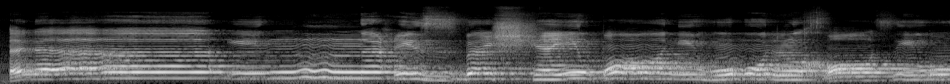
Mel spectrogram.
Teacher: Huruf wa di sini kita panjangkan 1, 2 sampai 3 alif, hukumnya mad arid lis sukun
